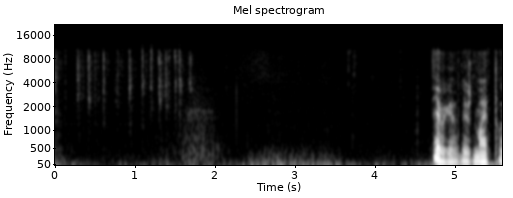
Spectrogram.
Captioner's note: typing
